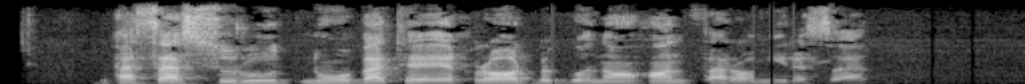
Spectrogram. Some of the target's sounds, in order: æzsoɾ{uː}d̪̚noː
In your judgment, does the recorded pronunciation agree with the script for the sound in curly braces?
yes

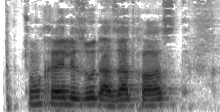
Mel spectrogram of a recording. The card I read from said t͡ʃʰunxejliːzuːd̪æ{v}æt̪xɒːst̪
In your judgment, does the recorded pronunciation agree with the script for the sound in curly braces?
no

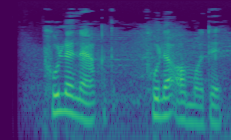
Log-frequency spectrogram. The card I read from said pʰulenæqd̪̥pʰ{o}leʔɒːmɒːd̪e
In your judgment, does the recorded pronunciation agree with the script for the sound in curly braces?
no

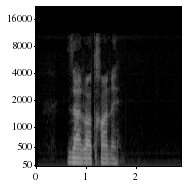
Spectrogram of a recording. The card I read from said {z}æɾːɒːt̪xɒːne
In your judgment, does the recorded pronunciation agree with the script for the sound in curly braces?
yes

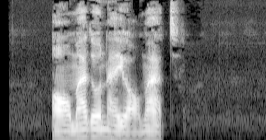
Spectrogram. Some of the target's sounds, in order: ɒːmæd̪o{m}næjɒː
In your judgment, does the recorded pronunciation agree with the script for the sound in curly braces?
no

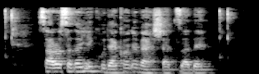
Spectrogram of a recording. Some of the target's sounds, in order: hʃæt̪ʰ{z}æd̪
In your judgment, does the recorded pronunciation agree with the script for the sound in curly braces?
yes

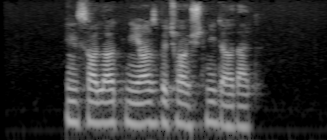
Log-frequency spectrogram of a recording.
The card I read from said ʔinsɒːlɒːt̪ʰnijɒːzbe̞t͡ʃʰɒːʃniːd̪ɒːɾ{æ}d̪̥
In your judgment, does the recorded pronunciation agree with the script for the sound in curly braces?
yes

